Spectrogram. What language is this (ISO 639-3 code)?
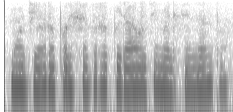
ori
